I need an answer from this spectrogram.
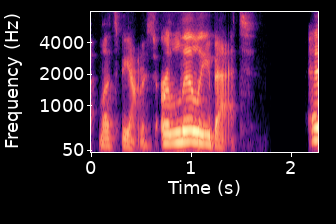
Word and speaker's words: Lilibet: let's be honest, or Lilibet. And it's so dumb. They named her after quote unquote the queen, but they don't pronounce it that way. It's Lilibet because they want to call her Lily.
